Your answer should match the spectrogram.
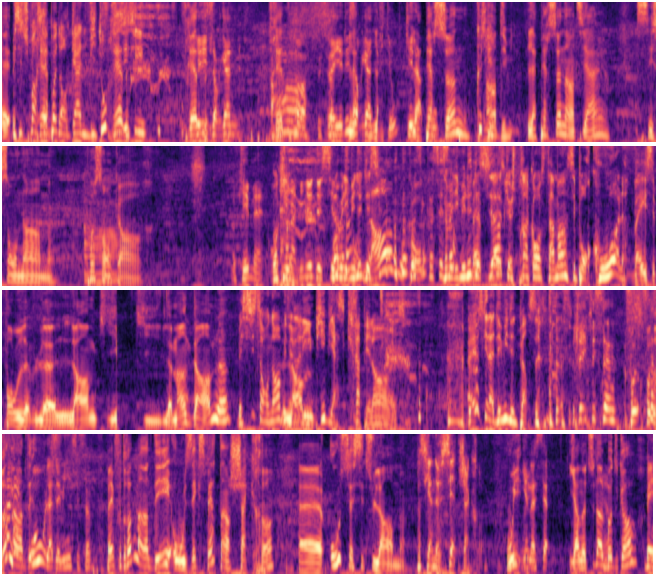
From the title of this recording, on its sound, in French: enregistré au 13 Barrels dans la métropole de Bathurst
